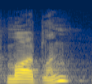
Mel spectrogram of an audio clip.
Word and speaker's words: Magdalen: And we went first to Oxford and then to Cambridge, and they took us to Magdalen College, spelled Magdalen, but pronounced Magdalen.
